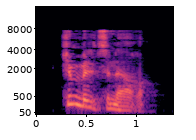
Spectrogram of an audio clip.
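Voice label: "Kemmel mbiwel.", Kabyle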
